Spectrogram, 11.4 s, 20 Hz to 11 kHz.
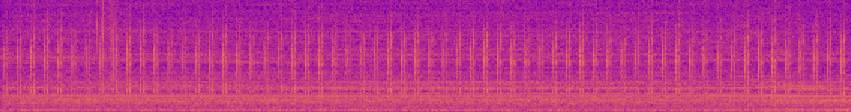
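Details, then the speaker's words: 5 kW diesel air heater in a fire truck camper, starting up from cold at full output: steady fast ticking pulse over an even roaring fan, running normally; noise quietens once the interior warms up. "that's what it's like when the heat is running flat out it's quite uh quite a noise but it soon quietens down once it warms up inside"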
